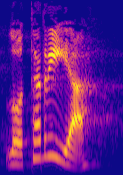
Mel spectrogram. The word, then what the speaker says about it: lotería: And we would go and play lotería. Did I say it right? – Yes, all right.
